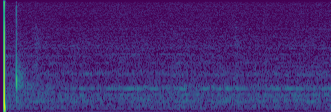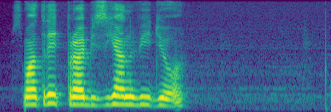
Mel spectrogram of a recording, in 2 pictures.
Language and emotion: Russian, angry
